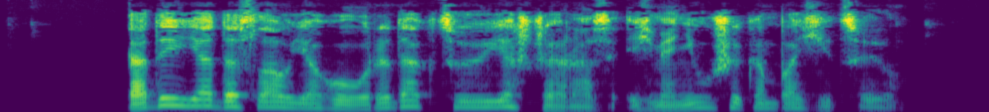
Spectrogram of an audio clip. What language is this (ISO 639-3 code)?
bel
